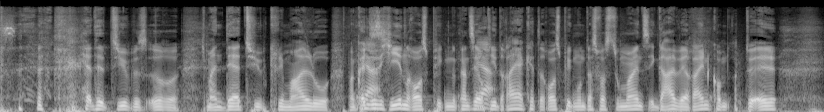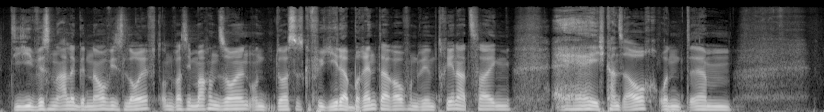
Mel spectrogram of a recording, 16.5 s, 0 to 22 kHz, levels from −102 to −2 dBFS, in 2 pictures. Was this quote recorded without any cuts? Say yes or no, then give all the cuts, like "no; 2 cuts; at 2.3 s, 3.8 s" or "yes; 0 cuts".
yes; 0 cuts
